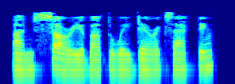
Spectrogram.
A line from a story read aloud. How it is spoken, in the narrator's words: he said in a low voice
